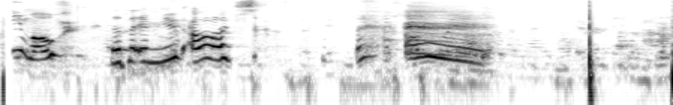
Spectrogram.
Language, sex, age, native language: Icelandic, female, 18-19, Icelandic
